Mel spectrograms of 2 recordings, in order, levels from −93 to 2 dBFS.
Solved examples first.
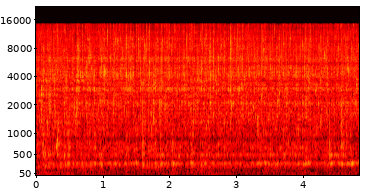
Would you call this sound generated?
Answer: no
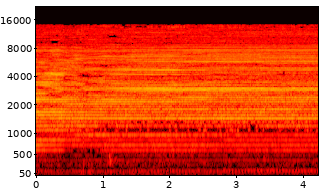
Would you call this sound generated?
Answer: no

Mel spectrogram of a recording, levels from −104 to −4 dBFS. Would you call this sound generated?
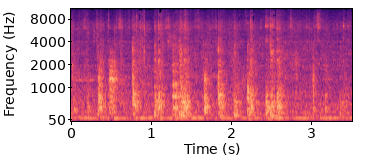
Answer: no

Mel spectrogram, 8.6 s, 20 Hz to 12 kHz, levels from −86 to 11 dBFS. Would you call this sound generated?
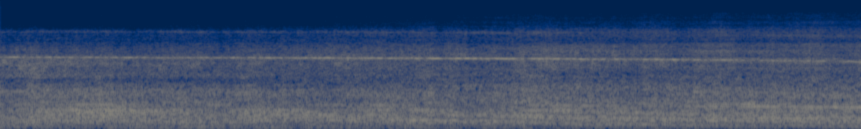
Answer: yes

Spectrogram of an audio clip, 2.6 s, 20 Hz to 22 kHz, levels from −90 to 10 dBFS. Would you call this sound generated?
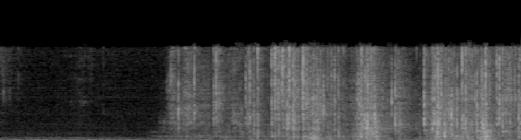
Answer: no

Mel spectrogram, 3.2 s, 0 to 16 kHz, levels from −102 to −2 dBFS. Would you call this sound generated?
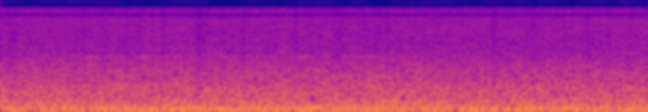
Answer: yes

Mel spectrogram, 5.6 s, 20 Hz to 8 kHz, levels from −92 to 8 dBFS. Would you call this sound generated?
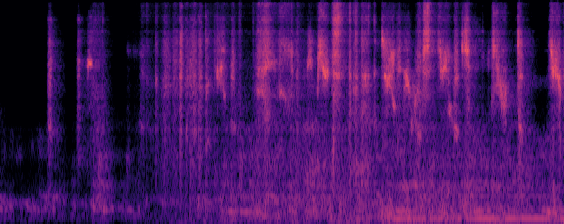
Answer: yes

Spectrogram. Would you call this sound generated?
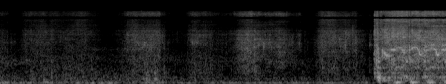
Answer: yes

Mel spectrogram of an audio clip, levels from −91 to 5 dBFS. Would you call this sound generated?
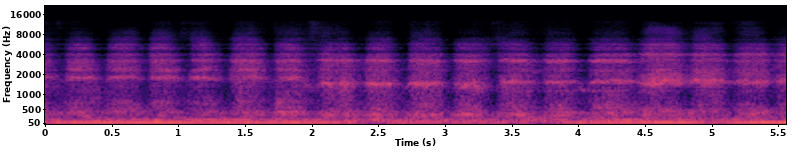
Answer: yes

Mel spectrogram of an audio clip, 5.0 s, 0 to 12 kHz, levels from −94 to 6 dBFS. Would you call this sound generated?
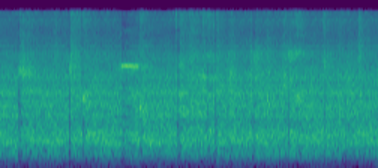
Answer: yes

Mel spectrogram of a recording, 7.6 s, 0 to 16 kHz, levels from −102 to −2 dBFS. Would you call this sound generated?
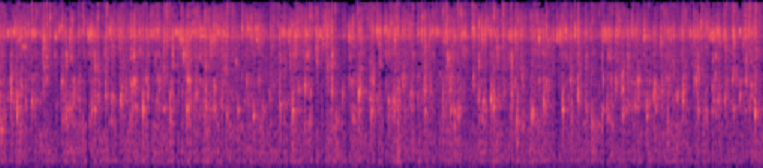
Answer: no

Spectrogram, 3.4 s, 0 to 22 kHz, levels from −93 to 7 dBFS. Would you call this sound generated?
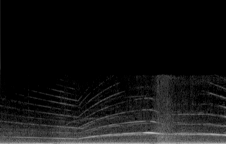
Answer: no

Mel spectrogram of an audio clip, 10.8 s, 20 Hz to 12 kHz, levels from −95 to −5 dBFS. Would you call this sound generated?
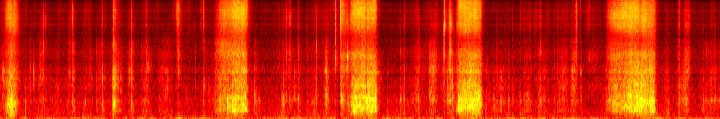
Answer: yes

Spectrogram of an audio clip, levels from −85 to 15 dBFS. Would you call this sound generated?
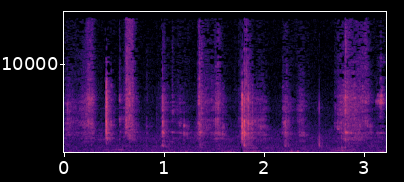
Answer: no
